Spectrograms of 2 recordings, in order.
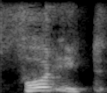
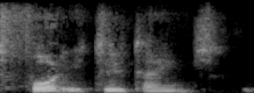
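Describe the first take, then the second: First: "Forty-two?" jumps much higher in disbelief; can't believe the number; retold shocked squeak; astonished. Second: Said in the usual way. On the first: Saint Peter astonished at the count.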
